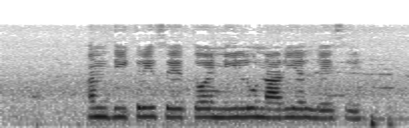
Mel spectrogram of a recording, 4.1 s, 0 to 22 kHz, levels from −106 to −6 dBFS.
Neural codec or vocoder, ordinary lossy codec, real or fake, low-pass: none; Opus, 64 kbps; real; 10.8 kHz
